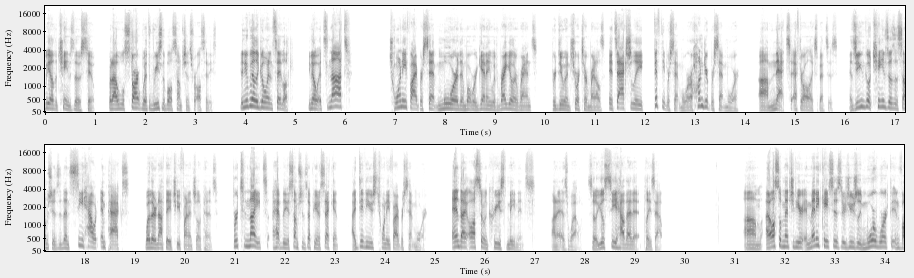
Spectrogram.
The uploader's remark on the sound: This was a live class recorded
